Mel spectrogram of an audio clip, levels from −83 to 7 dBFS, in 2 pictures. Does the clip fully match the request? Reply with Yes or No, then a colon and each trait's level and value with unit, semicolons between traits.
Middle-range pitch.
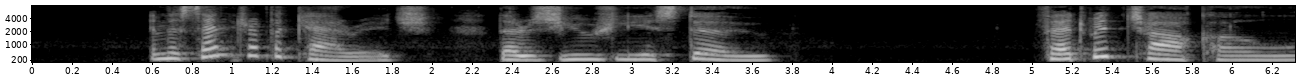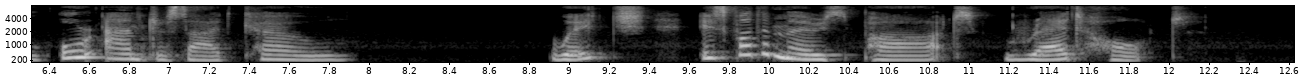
No: high, 235 Hz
